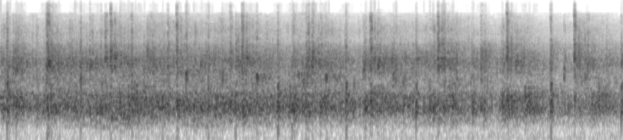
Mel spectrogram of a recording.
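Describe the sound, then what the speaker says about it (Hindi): Audience in a legislative house clapping along during a Hindi poetry recital, steady dense applause with sharp individual claps throughout, loud and close, no talk over it. "एक बार पूरा सदन मुझे तालियां बजाकर आदेशित कीजिएगा"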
